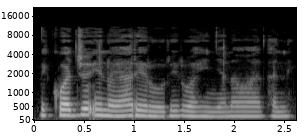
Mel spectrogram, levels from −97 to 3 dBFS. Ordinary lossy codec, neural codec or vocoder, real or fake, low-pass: MP3, 48 kbps; none; real; 10.8 kHz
